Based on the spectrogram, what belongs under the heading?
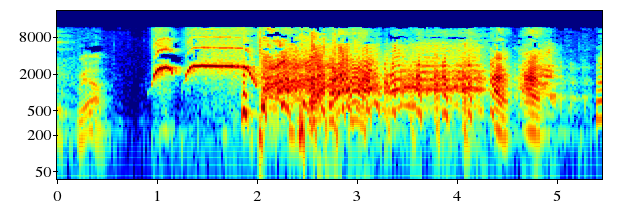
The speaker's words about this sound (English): Whistle go ahead.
